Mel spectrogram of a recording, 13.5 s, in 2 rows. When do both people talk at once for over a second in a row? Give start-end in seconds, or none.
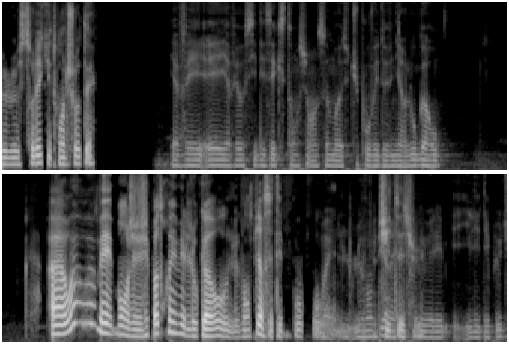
11.2-12.4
